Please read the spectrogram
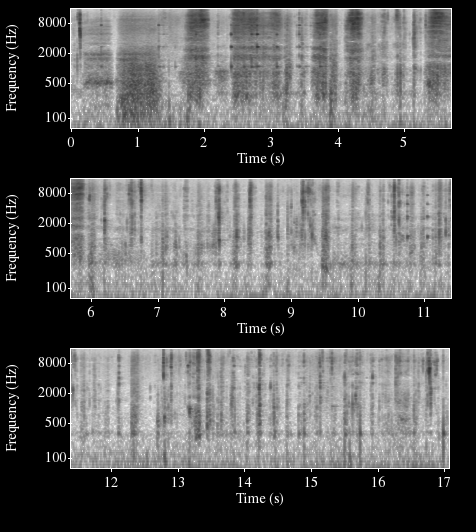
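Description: Close-miked eating: chewing mouth sounds, with chopsticks clicking against a ceramic rice bowl. There is a louder rush about a second in as food is scooped from the bowl into the mouth.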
